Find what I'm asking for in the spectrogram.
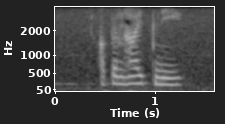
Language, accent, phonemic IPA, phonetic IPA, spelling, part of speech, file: Armenian, Eastern Armenian, /ɑkənhɑjtˈni/, [ɑkənhɑjtní], ակնհայտնի, adjective / adverb, Hy-ակնհայտնի.ogg
- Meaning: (adjective) obvious, apparent, clear; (adverb) obviously, apparently, clearly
